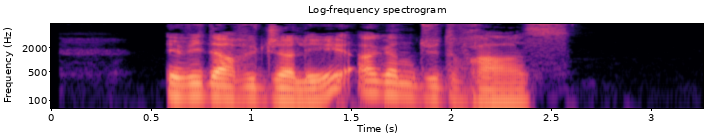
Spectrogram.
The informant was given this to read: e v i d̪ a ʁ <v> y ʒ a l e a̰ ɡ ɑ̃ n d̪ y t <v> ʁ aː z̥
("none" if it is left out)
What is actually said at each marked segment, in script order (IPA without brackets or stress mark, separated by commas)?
v, v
